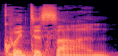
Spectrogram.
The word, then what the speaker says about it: Quintesson: you're mispronouncing that charles i am not i am pronouncing it correctly quintesson that's how you say it listen charles language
